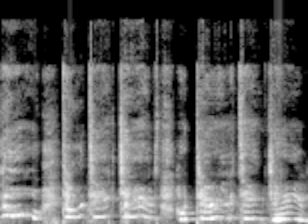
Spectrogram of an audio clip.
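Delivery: very high, shrill, distressed screaming shriek. Retelling their reaction when a character in a book was taken, retelling their own screaming. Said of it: "I was literally like screaming".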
